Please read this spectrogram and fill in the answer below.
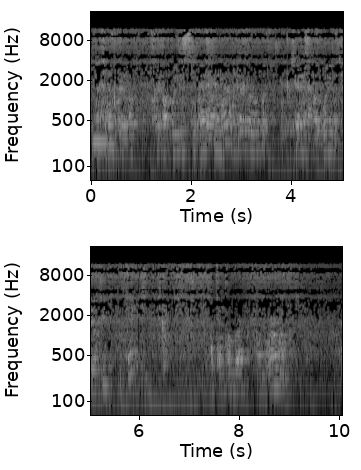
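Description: Speech: men talking in Portuguese.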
